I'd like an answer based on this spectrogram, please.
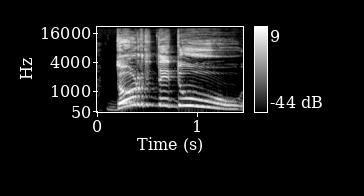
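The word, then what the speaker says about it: Dordeduh: is really special because it's a band called dor de du spirit d-o-r-d-e-d-u-h and why this name because it's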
